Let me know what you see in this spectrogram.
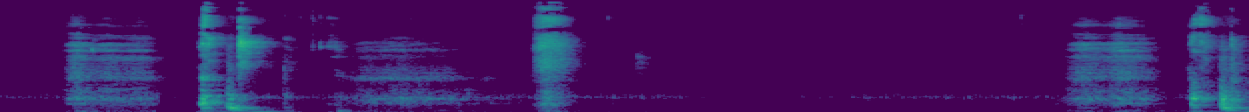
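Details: Stifled sneezing fit at work, in a bathroom: several short, muffled sneezes with quick breaths between them in a quiet room.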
